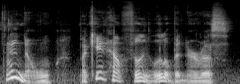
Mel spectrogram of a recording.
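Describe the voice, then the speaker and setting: A man's voice: sits low, huge pitch swings, fast, husky, pitched below the performer's own voice, full character voice. A man voicing a polite young woman, earnest and a little fussy, in a visual novel. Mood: nervous. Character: young female friend, polite, gently nervous and teasing.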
